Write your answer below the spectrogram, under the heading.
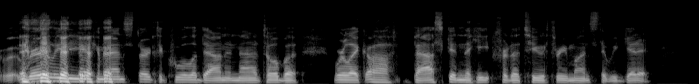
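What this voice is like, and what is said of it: Canadian accent. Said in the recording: “there's my Canadian accent.”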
